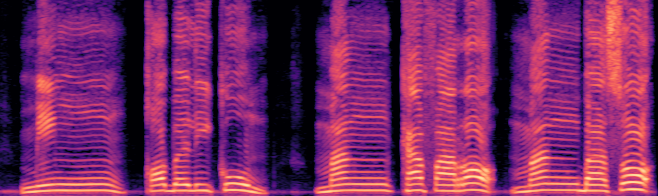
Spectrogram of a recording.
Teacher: yang bunyi ting itu ya, itu cuman dua, qaf dan kaf, ada ng-nya. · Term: ikhfa abad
